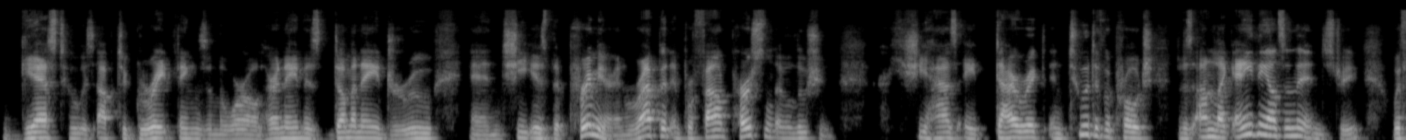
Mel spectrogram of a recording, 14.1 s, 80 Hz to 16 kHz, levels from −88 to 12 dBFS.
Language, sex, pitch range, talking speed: English, male, 130-175 Hz, 175 wpm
